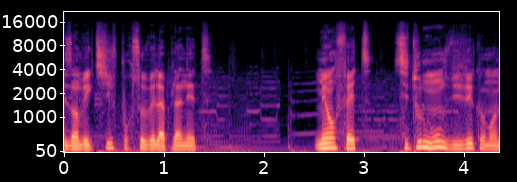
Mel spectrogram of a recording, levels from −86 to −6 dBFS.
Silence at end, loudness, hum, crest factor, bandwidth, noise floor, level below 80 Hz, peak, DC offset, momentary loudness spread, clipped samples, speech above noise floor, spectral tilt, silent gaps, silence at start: 0 s; -22 LUFS; none; 18 dB; 15.5 kHz; -49 dBFS; -50 dBFS; -4 dBFS; under 0.1%; 11 LU; under 0.1%; 28 dB; -5.5 dB/octave; none; 0 s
